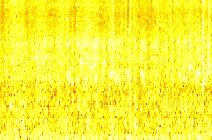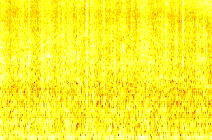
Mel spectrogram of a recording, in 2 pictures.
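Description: Loaded metre-gauge freight wagons, grain hopper cars and boxcars, rolling past on the rails: a steady rumble of steel wheels on track with many small clanks and clicks.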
